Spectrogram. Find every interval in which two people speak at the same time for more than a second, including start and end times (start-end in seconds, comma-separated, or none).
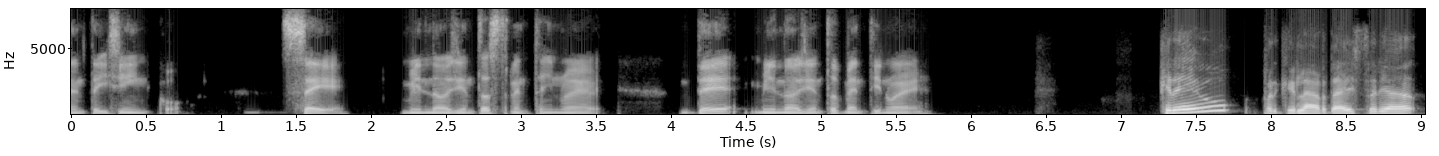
none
